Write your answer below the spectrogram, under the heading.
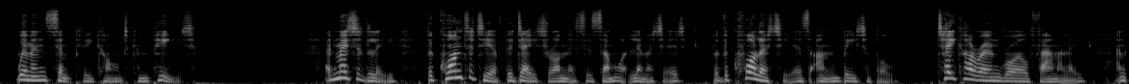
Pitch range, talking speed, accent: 135-185 Hz, 140 wpm, British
